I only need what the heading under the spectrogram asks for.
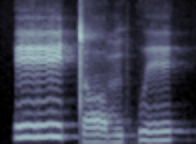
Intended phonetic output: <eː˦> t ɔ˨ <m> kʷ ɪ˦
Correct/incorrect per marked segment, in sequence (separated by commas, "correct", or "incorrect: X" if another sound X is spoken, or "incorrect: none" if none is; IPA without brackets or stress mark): correct, correct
